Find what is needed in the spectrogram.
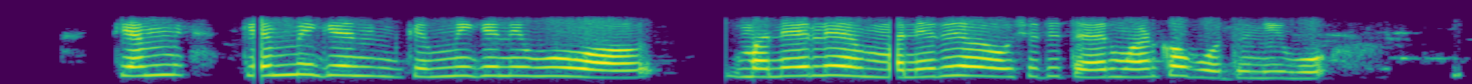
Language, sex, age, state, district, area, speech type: Kannada, female, 18-30, Karnataka, Davanagere, rural, conversation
